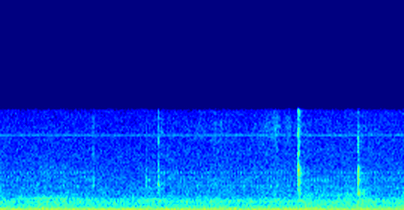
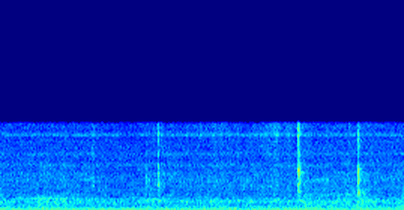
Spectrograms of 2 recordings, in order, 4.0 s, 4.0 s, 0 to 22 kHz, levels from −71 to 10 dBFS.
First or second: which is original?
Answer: first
